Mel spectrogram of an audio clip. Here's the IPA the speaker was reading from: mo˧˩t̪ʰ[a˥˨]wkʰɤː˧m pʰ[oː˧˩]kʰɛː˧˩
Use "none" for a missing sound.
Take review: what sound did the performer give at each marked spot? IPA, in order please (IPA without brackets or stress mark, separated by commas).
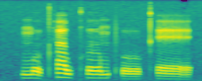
a˥˨, oː˩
